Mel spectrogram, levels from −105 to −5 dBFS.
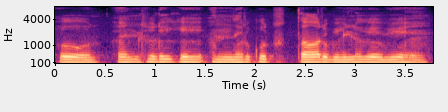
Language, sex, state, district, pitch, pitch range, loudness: Hindi, male, Uttar Pradesh, Saharanpur, 130 Hz, 125-135 Hz, -18 LUFS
